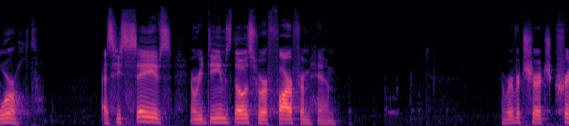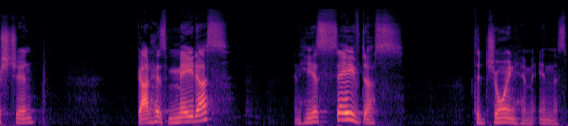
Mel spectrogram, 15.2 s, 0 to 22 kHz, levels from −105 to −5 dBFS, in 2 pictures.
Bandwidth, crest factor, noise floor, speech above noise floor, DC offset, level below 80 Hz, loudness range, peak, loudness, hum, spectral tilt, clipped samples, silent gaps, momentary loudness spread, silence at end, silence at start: 16 kHz; 22 dB; under -90 dBFS; over 48 dB; under 0.1%; -84 dBFS; 9 LU; -22 dBFS; -42 LUFS; none; -4.5 dB/octave; under 0.1%; none; 20 LU; 0.05 s; 0 s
